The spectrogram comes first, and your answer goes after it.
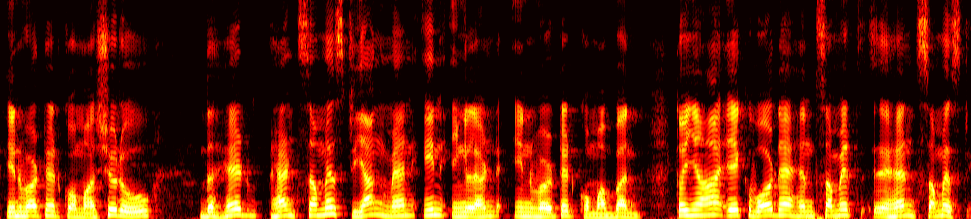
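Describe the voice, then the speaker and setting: A young man teaching a poem, his voice a little high and very clean and smooth. He dictates English lines at a slow, careful pace and switches to quicker Hindi to explain them. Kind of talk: classroom lecture mixing Hindi and English.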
